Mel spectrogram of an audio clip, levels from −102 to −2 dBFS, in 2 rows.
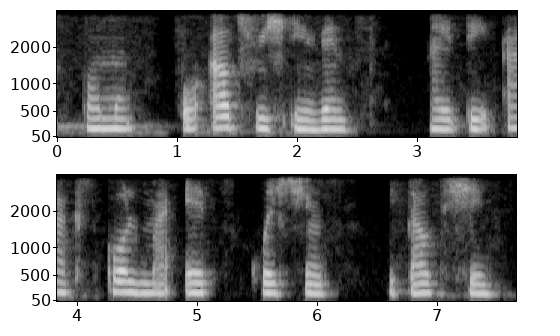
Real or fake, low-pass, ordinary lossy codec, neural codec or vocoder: fake; 3.6 kHz; none; vocoder, 22.05 kHz, 80 mel bands, WaveNeXt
